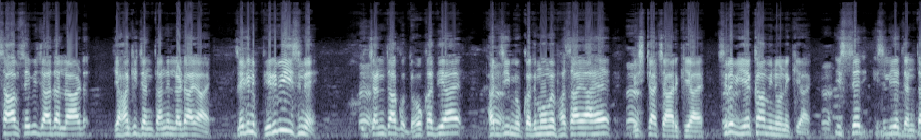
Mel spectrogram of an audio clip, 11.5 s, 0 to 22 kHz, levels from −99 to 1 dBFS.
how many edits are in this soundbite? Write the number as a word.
zero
